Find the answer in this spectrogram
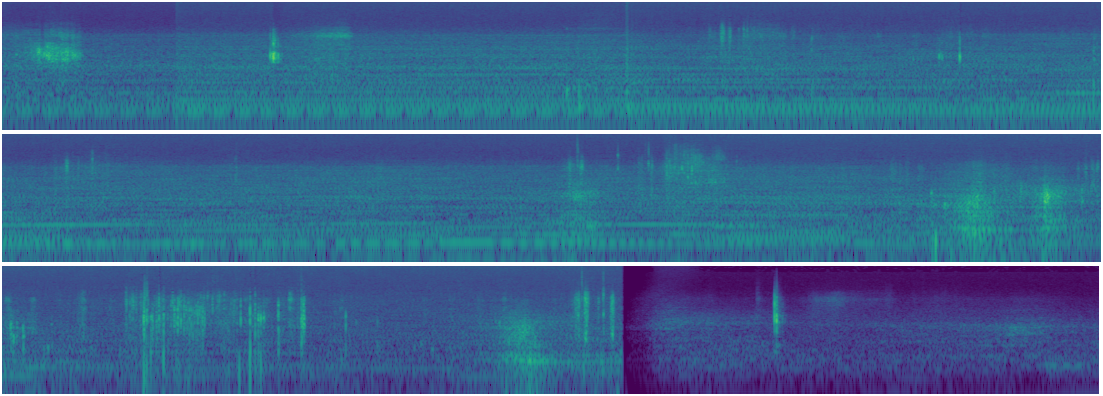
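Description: A steady machine-like hum with several held tones, over which come scattered small taps, clicks and rubbing as hands roll modelling clay and press it onto a knife handle on a cutting mat; the handling sounds grow busier late on, and everything drops away sharply near the end.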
